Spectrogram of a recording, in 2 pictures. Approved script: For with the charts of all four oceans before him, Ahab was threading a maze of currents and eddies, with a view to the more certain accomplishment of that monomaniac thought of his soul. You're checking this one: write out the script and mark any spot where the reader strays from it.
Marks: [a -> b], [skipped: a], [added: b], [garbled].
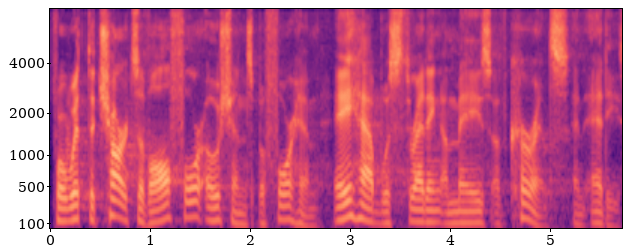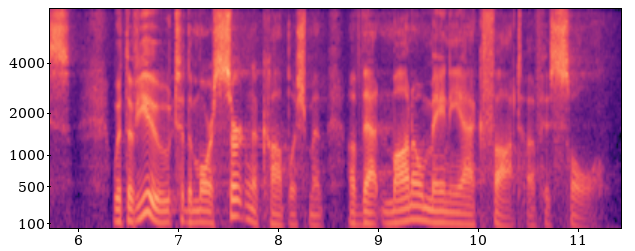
For with the charts of all four oceans before him, Ahab was threading a maze of currents and eddies, with a view to the more certain accomplishment of that monomaniac thought of his soul.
